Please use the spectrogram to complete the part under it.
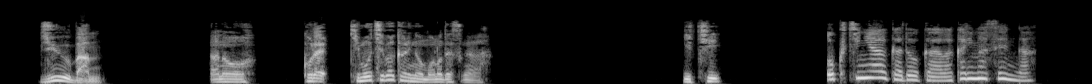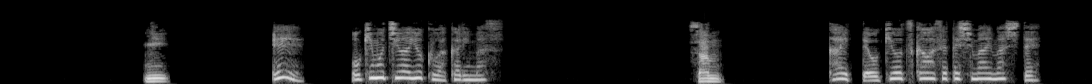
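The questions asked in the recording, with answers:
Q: これ、気持ちばかりのものですが。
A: 3: かえってお気を使わせてしまいまして。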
